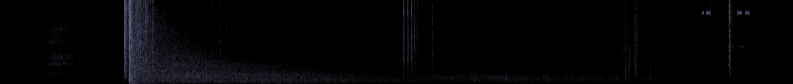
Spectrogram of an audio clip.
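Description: A single loud rifle shot cracks out while hunting tahr on the Te Awaroa map in theHunter: Call of the Wild. Its long echo rolls away and fades, followed by a few faint clicks.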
